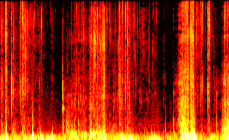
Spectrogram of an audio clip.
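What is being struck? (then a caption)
Bar of soap cut with a blade. A blade scrapes and cuts pieces off a dry, solid yellow Lifebuoy bar soap. The result is a run of dry crunching, crumbling and scraping with dull low thumps, swelling into louder bursts near the middle and again toward the end.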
